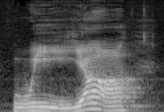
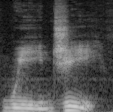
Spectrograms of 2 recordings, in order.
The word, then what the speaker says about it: Ouija: Ouija and explained that it was the German and French word for yes combined if this version is indeed the true origin it would imply that the correct pronunciation should be we yah rather than we G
